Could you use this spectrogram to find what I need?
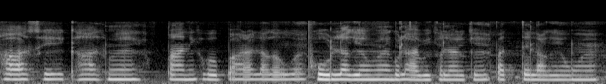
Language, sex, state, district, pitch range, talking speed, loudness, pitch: Hindi, female, Bihar, Sitamarhi, 220-235 Hz, 210 wpm, -17 LUFS, 230 Hz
